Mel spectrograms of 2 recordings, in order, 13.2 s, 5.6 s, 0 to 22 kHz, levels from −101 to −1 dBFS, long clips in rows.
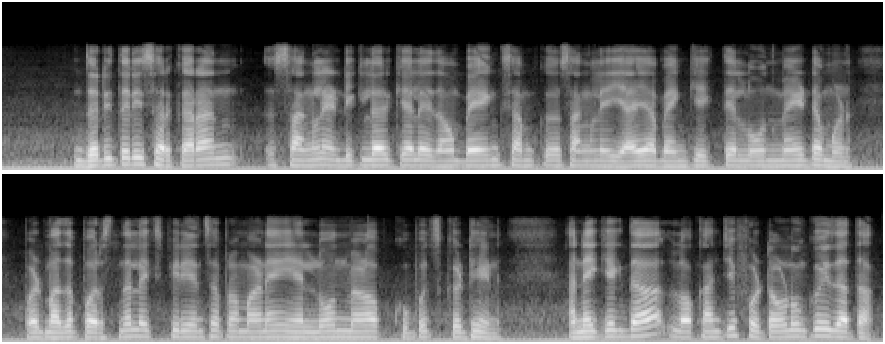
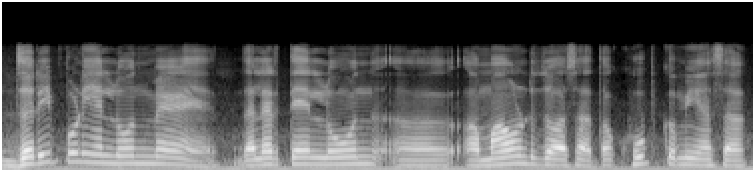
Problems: none marked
